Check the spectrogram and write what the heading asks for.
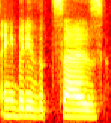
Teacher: Then we have a vowel reduction in the word that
